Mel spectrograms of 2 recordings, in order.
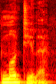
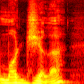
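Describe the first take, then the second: First: The middle consonant is a D sound. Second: The middle consonant is a J sound. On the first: The speaker calls it right. "it's got a D in it, not a J" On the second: The speaker calls it wrong. "It's not modular"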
